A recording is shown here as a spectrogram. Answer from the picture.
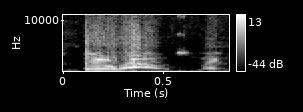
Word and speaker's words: Bluhauz: So for those not, let me make sure I can pronounce it correctly. Is it Bluhauz? Yeah, it's Bluhauz, just like a Bluhauz.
